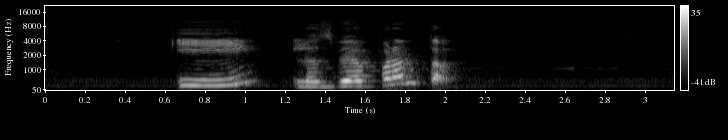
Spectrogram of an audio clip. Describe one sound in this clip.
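A young woman speaks with animation close to the microphone.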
